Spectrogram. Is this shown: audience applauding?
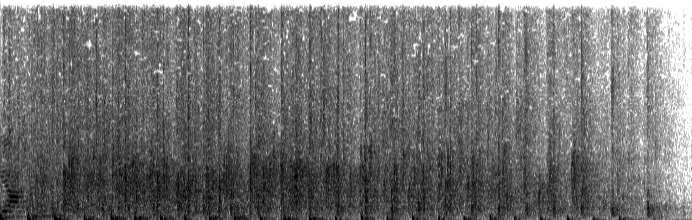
yes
